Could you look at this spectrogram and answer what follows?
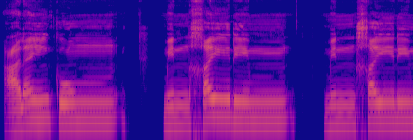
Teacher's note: عین کو موٹا ادا کریں گے، لام کو یا کے ساتھ ملانا ہے، یا لین بغیر کھینچے پڑیں گے ، کاف کو میم ساکن کے ساتھ ملانا ہے، میم ساکن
